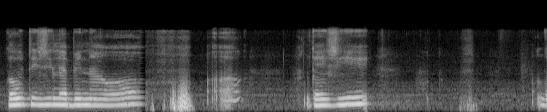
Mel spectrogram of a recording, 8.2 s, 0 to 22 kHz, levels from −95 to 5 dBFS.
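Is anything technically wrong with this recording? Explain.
Yes, there are two packet-loss faults in this speech, heard through a call path whose Opus coding holds the top end to about 8 kHz.

Burst of packet loss, 2.10 to 2.19 s: a run of consecutive packets arrived too late or not at all, leaving 80 ms of the talker's audio missing. The receiver covered the hole by extending the last received sound for about 77 ms, lowering its level as the gap went on. The result is a brief held, fading tone or hiss, after which the speech picks up slightly further along with that stretch gone.

Short concealed packet loss, 5.47 to 5.51 s: about 20 ms of audio failed to reach the decoder in time. The receiver synthesised roughly 27 ms of replacement sound, continuing the preceding pitch or noise character, then crossfaded back into the real signal. Because the patch is so brief, it comes across as a small smear or flicker in the speech rather than an audible gap, and a short consonant there may be lost.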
